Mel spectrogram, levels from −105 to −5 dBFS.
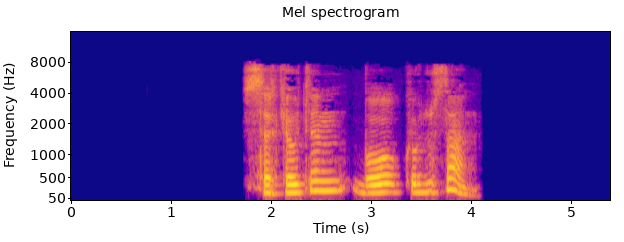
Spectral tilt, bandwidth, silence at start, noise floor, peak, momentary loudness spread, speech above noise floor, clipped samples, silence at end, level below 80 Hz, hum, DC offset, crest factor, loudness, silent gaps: -5.5 dB/octave; 8 kHz; 1.75 s; under -90 dBFS; -2 dBFS; 8 LU; over 73 dB; under 0.1%; 1.35 s; -60 dBFS; none; under 0.1%; 18 dB; -17 LUFS; none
